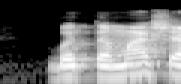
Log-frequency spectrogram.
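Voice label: "bertemasya", Malay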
